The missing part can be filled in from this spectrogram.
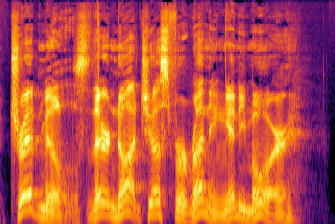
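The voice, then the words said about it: Cheesy FM radio announcer voice. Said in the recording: “cheesy FM radio announcer voice”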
